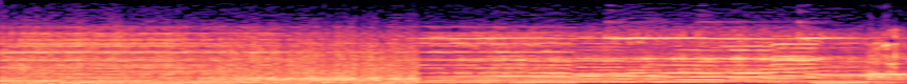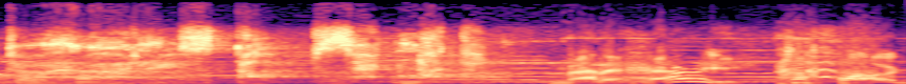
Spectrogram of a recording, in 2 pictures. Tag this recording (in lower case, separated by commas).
speech, music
